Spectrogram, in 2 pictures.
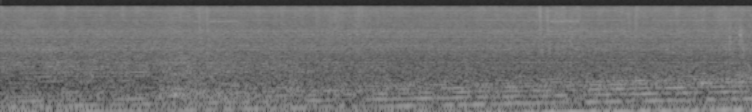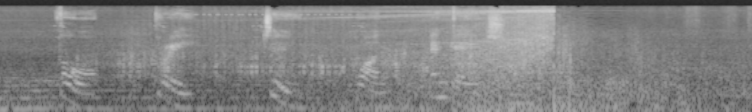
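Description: A spaceship engine hums low and steady.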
